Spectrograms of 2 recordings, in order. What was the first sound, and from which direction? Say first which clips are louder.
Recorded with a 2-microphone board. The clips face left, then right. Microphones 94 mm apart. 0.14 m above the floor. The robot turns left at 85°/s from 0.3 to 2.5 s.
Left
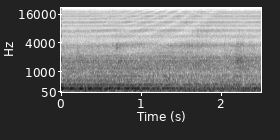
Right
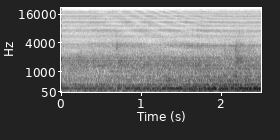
An engine running: left 10 dB; 75° left.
